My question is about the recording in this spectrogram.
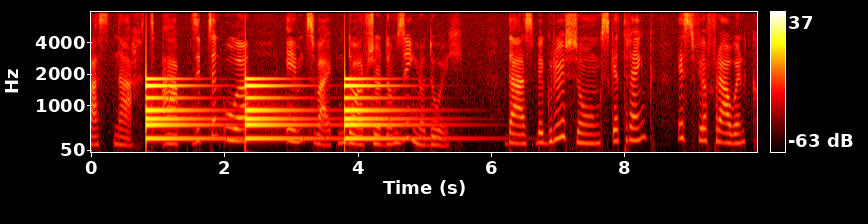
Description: Clock strike, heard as a bell, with speech in German. 3. Three o'clock.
